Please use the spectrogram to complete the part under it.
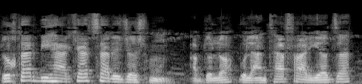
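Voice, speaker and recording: A man narrating a radio drama in a steady, measured storytelling voice. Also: mid-range voice.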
